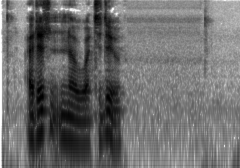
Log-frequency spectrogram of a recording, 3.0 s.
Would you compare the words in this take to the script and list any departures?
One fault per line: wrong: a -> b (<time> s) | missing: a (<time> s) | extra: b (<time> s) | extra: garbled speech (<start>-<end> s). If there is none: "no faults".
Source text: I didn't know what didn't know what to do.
missing: didn't know what (1.2 s)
